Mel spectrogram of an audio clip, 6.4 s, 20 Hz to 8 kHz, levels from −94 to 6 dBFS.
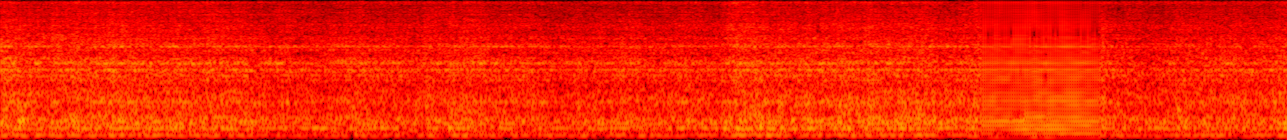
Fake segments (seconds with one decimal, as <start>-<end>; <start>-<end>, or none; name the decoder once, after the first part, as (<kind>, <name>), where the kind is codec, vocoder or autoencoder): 4.9-5.5 (vocoder, BigVGAN v2)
